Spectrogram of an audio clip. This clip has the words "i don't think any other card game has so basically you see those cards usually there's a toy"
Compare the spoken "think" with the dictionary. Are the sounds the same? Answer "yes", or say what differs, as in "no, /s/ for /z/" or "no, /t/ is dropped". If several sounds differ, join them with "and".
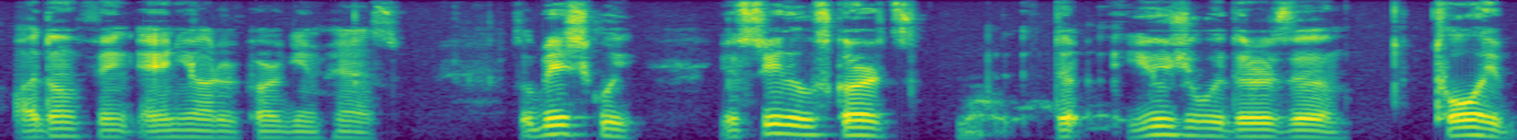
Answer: yes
